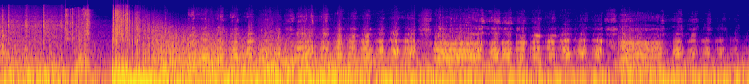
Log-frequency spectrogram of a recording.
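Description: A sudden loud boom about two seconds in, then music with a quick, even beat.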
